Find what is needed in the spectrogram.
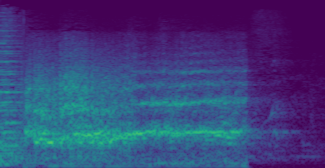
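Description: Car tyre screech sound effect played over the PA: a loud, held squeal that starts just after the music stops and cuts off abruptly near the end.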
